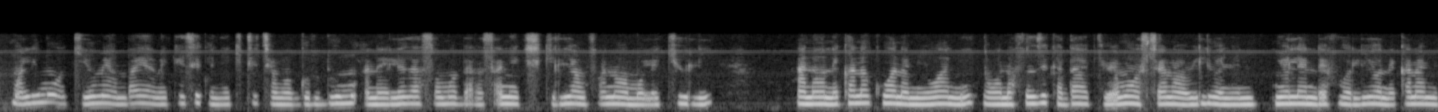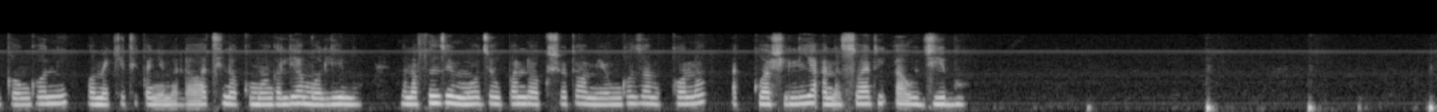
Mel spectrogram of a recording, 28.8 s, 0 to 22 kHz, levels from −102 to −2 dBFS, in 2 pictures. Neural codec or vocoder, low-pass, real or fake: none; 7.2 kHz; real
